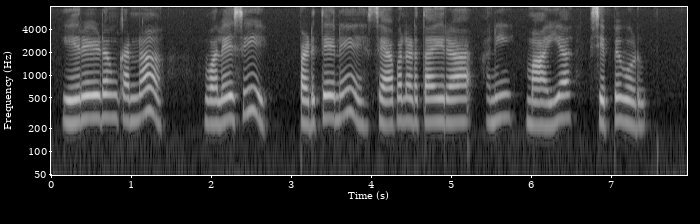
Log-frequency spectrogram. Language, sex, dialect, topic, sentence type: Telugu, female, Utterandhra, agriculture, statement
